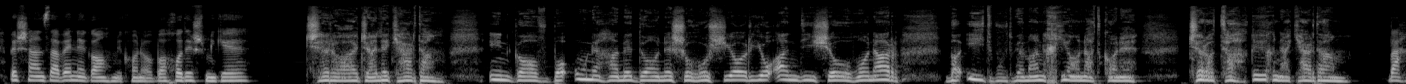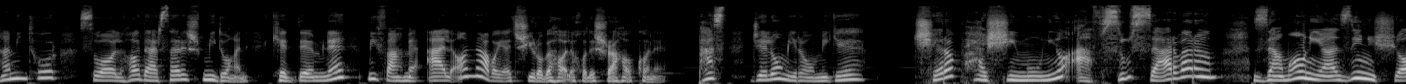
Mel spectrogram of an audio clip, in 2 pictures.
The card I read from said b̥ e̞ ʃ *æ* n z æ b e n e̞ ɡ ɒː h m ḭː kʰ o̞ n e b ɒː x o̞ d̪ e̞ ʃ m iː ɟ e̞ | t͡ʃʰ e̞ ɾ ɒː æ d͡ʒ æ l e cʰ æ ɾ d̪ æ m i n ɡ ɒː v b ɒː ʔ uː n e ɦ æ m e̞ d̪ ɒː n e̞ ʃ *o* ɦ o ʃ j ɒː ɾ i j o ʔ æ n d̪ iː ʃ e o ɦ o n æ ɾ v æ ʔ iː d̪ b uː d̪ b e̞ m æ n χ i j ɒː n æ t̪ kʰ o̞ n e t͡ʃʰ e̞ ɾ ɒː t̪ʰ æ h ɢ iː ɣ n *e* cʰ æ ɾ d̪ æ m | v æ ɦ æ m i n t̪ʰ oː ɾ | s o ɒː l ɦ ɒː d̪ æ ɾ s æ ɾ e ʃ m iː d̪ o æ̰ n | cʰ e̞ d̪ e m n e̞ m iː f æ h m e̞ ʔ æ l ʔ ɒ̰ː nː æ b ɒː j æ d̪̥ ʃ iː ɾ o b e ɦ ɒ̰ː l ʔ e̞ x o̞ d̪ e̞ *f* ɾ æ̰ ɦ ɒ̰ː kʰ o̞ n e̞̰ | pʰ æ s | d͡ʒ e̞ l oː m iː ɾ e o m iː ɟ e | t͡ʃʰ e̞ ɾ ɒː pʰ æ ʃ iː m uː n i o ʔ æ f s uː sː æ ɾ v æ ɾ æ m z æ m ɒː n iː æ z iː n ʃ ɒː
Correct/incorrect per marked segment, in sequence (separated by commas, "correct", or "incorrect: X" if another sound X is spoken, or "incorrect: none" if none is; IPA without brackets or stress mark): correct, correct, incorrect: æ, incorrect: ʃ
